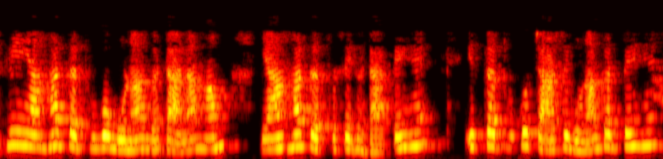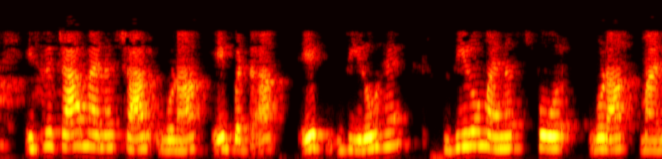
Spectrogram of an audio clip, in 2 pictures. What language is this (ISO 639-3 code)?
hin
